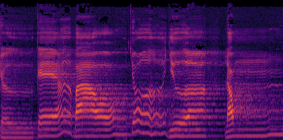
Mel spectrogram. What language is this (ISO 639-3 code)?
vie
